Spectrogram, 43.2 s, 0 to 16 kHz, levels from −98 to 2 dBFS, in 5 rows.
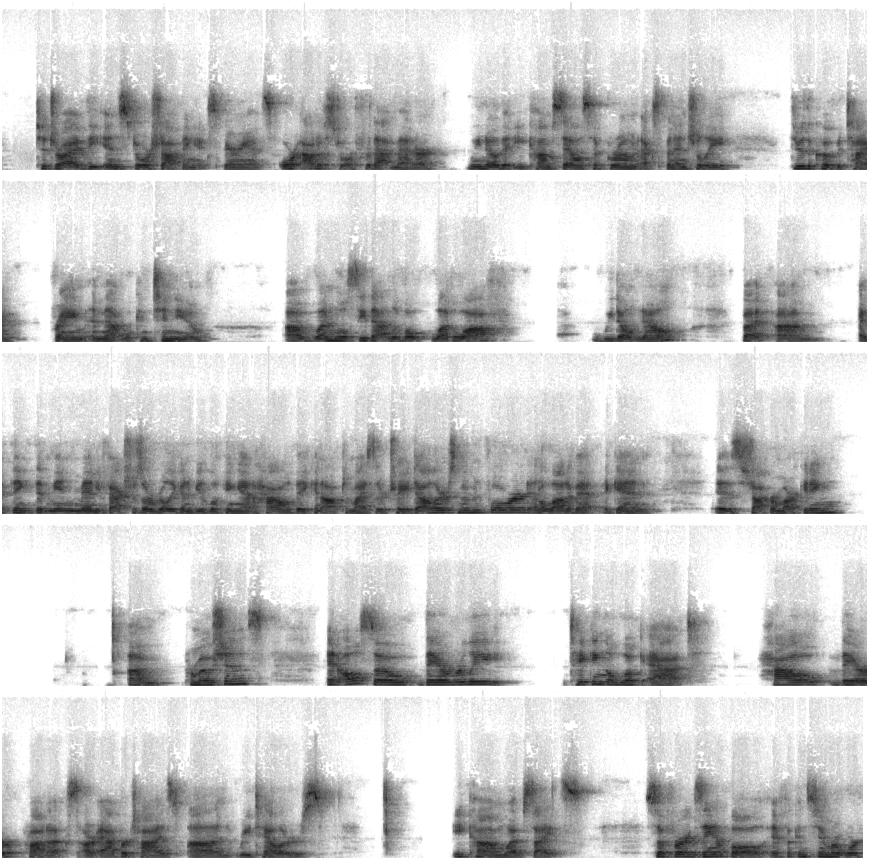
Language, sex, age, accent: English, female, 30-49, American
